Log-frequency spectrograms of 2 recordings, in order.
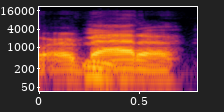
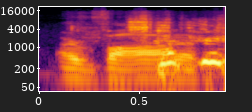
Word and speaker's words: Arvada: all right cool yeah I guess ARA the a sound sounds way too country in my brain so Arvada sounds like something that that a Southern Kentucky Texan would say and Arvada sounds arada some yeah that flat a though is is one of the uh ttal of the Colorado accent because we're Colorado not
